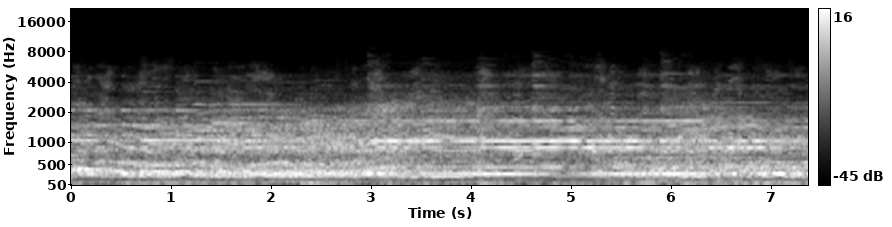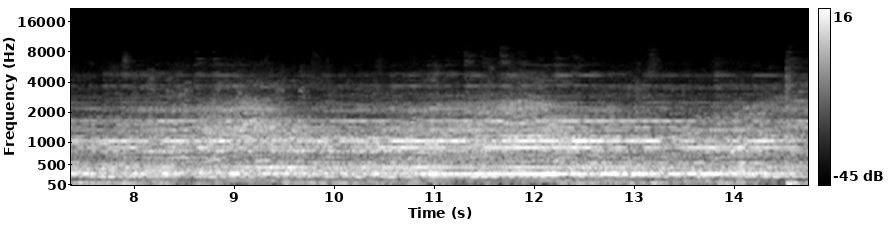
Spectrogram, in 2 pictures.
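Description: Live rock band playing a slow, spacey jam with electric guitars and keyboards holding long, ringing notes over drums and bass, heard from the crowd through a camera microphone.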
